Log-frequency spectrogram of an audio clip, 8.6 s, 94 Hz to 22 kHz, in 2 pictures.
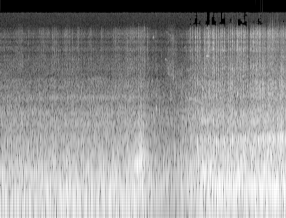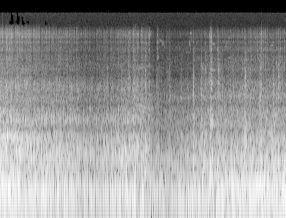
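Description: T-34-85 tank's V12 diesel engine running. It revs up louder about three seconds in and eases back after about six and a half seconds as the tank drives off.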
